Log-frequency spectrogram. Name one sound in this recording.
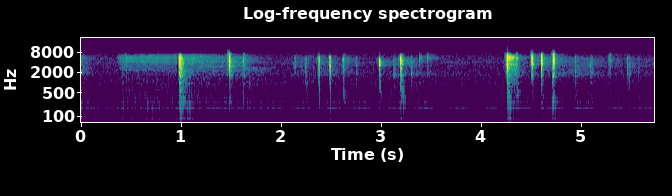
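Keys click on a computer keyboard as someone types.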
